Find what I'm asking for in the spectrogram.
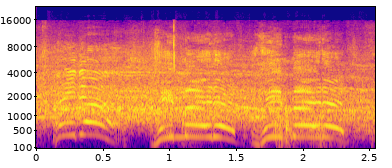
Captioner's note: crowd cheering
